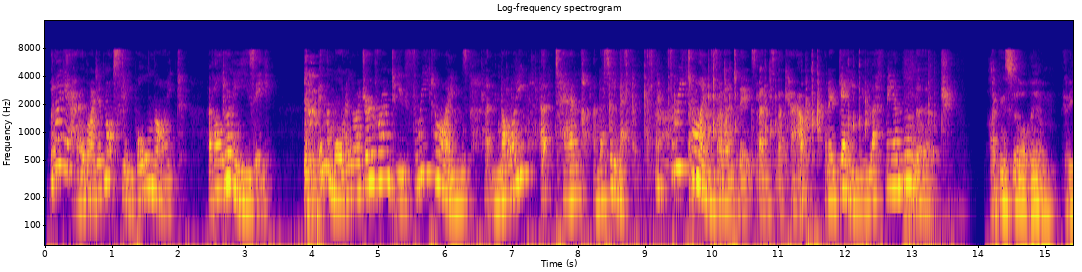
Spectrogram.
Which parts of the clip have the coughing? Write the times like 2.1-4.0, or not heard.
3.9-4.5, 9.1-10.8.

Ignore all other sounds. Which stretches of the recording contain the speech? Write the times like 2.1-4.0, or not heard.
0.1-3.4, 4.0-13.6, 14.2-15.3.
